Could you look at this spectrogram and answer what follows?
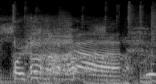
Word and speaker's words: Porsche: Camaro and test drive a super fast hybrid Porsche. Yeah! That's how you say it. That is. Won't make it any bigger, but you pronounced it right. Porsche.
